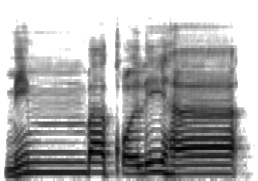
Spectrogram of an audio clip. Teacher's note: اسی طرح یہاں پر دیکھیے گا، یہاں پر بھی نون ساکن کے بعد با ہے، جب نون ساکن کے بعد با ہے تو اس نون ساکن کو میم سے بدل کر غنہ کر کے پڑھیں گے، اور یہ لکھا ہوا ہے من، لیکن نون ساکن کے بعد با ہے تو اس نون کو میم سے بدلیں گے اور غنہ کریں گے، اور یہ بن جائے گا مم باقولیہا۔ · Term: اقلاب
